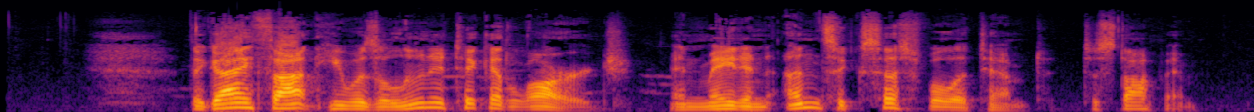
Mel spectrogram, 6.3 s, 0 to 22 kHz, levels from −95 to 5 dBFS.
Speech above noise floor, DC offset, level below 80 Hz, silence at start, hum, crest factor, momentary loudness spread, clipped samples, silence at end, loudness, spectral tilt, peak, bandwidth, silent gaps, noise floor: 39 dB; under 0.1%; -54 dBFS; 0.6 s; none; 18 dB; 19 LU; under 0.1%; 0.35 s; -17 LUFS; -5 dB/octave; 0 dBFS; 14 kHz; none; -56 dBFS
